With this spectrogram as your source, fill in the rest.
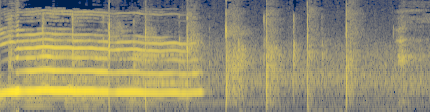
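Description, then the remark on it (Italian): A few people clap their hands in brief, uneven belated birthday applause, sharp claps scattered over a couple of seconds, while a voice holds a loud drawn-out cheer at the start. “E eh, io eh, lo facciamo ora, un applauso al yeah!”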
